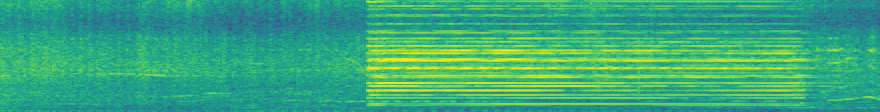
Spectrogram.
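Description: A vehicle horn sounded in one loud, steady blast of about two seconds, starting about halfway through and stopping at the very end, over the low running of an engine.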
